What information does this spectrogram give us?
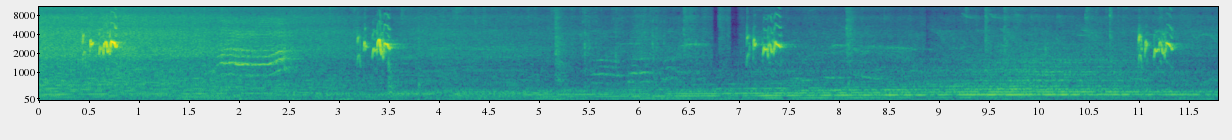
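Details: Sooty-headed bulbul taken young from the wild and trained as a trapping decoy calls with several short, sharp chirps spaced a few seconds apart, alongside softer whistled tones and a droning engine-like hum.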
